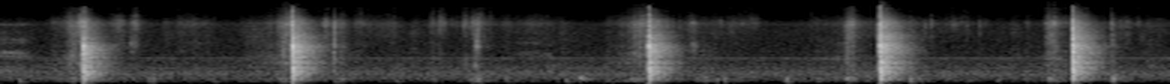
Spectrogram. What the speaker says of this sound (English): now we're going to slice them up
